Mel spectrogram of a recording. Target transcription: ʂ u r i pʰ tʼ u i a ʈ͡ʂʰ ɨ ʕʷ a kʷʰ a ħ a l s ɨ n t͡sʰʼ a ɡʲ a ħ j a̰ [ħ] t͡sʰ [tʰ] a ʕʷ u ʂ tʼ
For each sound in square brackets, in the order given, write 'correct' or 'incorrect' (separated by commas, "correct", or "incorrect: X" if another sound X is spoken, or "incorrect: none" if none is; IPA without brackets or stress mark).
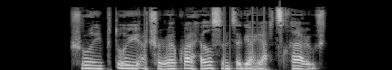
correct, incorrect: qʰ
